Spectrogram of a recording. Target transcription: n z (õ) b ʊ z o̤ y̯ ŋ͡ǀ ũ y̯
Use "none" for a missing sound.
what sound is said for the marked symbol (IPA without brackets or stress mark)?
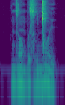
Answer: õ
